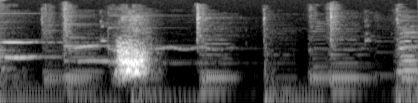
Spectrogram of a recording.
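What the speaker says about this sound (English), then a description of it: "The way the dog literally said yeah." A dog lets out a few short, close yips and barks in quick succession, with one louder bark standing out in the middle; no one speaks.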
